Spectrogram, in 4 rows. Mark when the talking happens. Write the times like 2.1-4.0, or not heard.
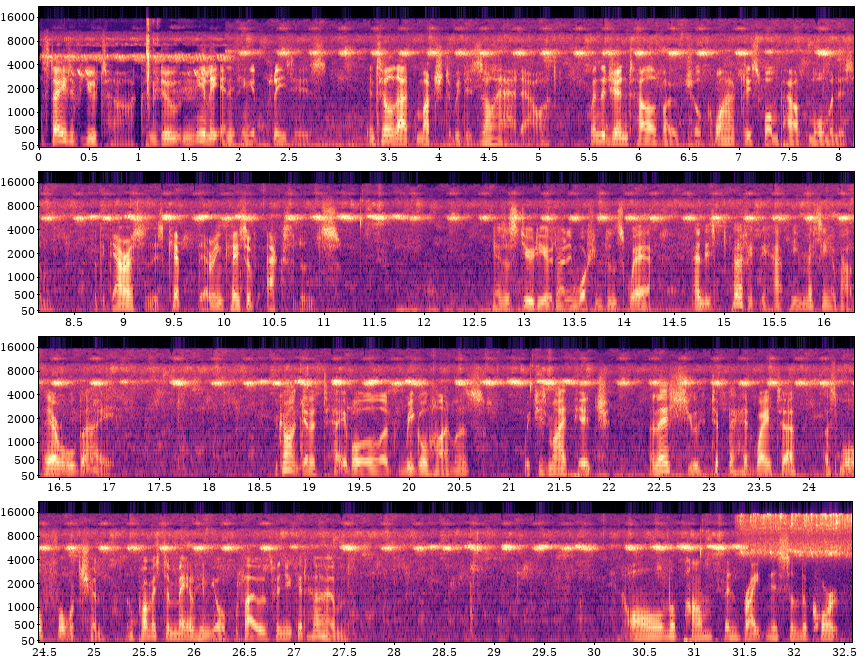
0.0-11.2, 12.7-17.1, 18.6-27.6, 30.1-32.5.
